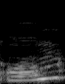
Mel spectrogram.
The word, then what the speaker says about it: om: three parts to it a which stands for creation you for sustenance and M for dissolution but it is as you know um uh pronounced as one word um I'm using om as a mantra opens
